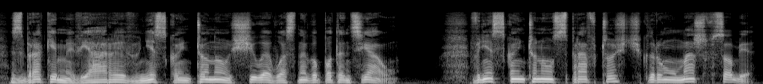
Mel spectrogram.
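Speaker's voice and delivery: impassioned sermon voice; preaching. Acted. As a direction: preach it with growing force. Preaching to listeners.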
